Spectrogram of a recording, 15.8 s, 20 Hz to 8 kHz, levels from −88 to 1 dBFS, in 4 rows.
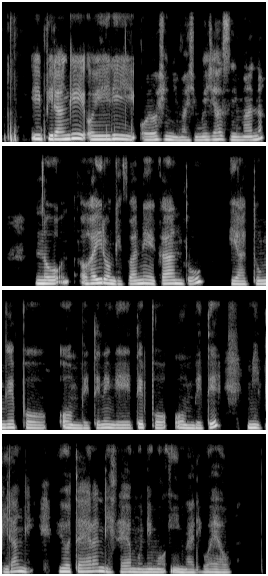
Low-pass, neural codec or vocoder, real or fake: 7.2 kHz; none; real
